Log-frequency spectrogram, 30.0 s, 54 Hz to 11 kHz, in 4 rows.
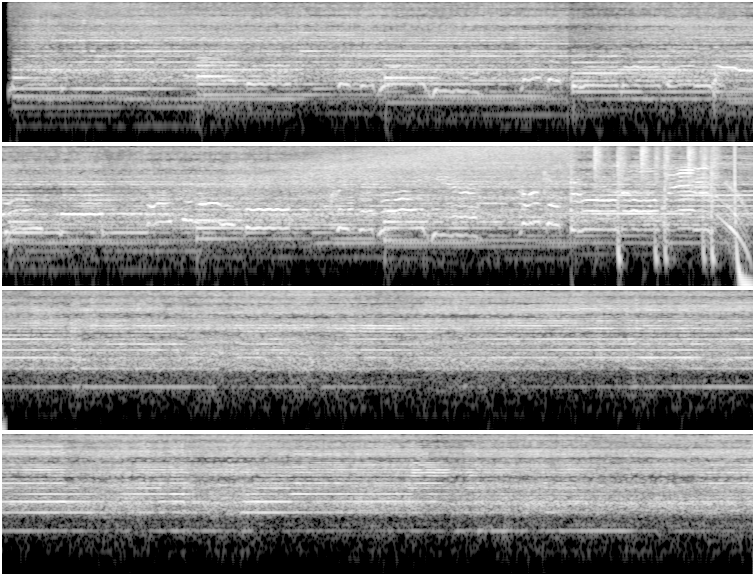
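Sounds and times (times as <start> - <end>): router spindle cutting wood: 0.1 - 30.0.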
